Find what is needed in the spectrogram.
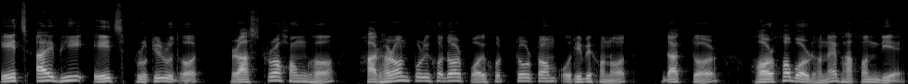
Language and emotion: Assamese, neutral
